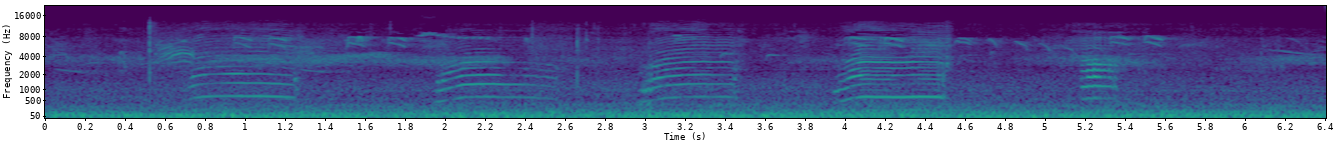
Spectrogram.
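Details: A hungry stray female cat, long without food, meows five times in quick succession, clear harmonic cries arching up and down, each under a second long, against a constant low-frequency hum.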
